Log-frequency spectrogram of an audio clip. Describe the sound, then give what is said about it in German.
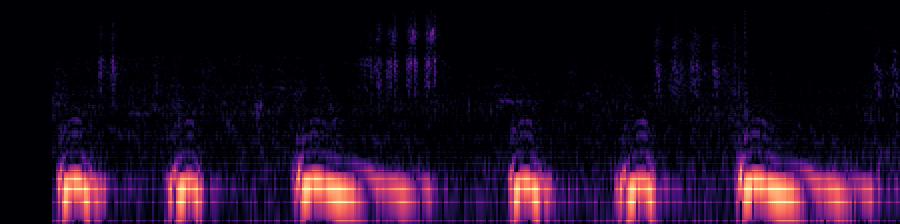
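An ostrich calls with a series of deep, booming grunts, about six repeated pulses at a steady rhythm, loud, with faint background hiss and no talking. “Die erste ist ein Vogelstrauß, die zweite ein Kasuar.”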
